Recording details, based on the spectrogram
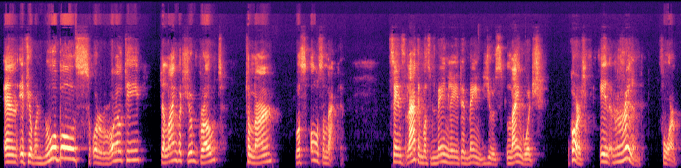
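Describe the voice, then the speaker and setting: Slow, halting Swedish-accented man. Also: on the high side. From Sweden. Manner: hesitant and rambling, with many pauses and fillers. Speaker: streamer. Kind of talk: casual live-stream chat. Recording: dull, lo-fi streaming mic.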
